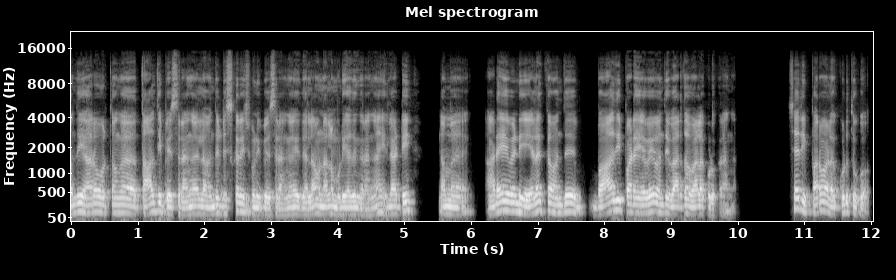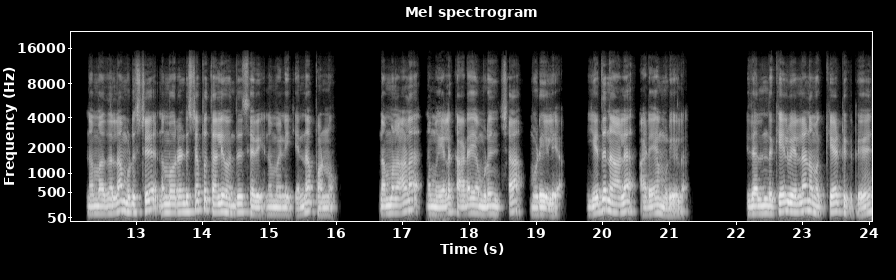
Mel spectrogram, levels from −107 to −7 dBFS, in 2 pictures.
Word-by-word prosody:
வந்து 130 +5 +1
யாரோ 125 +3 +1
ஒருத்தவுங்க 125 0 -2 0.3
தாழ்த்தி 140 +5 +1
பேசுறாங்க, 110 0 +1
இல்ல 110 -1 +1
வந்து 110 +4 +1
டிஸ்கரேஜ் 135 +4 -1
பண்ணி 105 -2 +2
பேசுறாங்க, 95 0 -2
இதெல்லாம் 100 +4 0
உன்னால 110 0 +1
முடியாதுகிறாங்க, 100 -3 0 0.2
இல்லாட்டி 115 +6 +1 0.5
நம்ம 110 0 +2 0.6
அடைய 140 +7 +3
வேண்டிய 135 -5 +3
இலக்க 150 +2 0
வந்து, 125 +3 +2 0.5
பாதிப்பு 160 +8 +2
அடையவே 125 +1 +2
வந்து 130 -1 -1
வேற 110 - 0
ஏதாவது 120 -3 +2
வேல 110 +1 +2
கொடுக்கிறாங்க. - - -5 0.9
சரி 185 -3 +3
பரவாயில்ல 150 -7 +2
குடுத்துக்கோ. - - -1 0.4
நம்ம 110 +1 -1
அதெல்லாம் 125 +8 0
முடிச்சிட்டு, 130 +3 0 0.2
நம்ம 130 0 +1
2 135 +1 +1
ஸ்டெப் 160 +4 -2
தள்ளி 135 +1 +3
வந்து 120 +3 0
சரி, 105 -2 +2
நம்ம 105 -1 0
இன்னக்கி 100 -2 -4
என்ன 145 - +1
பண்ணோம்? 100 +1 -3 0.7
நம்மளால 120 +6 0 0.3
நம்ம 110 0 +1
இலக்க 135 +4 -2
அடைய 120 +3 0
முடிஞ்சா? 110 -2 -1 0.3
முடியலயா? 100 -3 +2 0.5
எதனால 135 -4 +2 0.3
அடைய 110 +4 0
முடியல? 95 - -1 1.0
இத 115 +1 +3
இந்த 115 - +2
கேள்வி 145 0 +5
எல்லாம் 155 +4 +1
நம்ம 130 -6 0 0.2
கேட்டுக்கிட்டு, 145 +1 -1
120 Hz, 140 wpm, -23 LUFS, 110-140 Hz, 1.0 s, கேள்வி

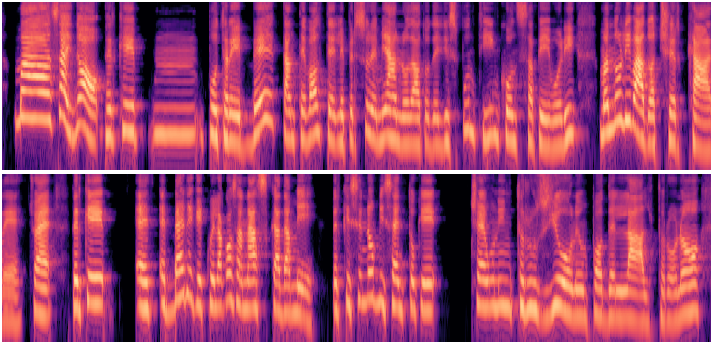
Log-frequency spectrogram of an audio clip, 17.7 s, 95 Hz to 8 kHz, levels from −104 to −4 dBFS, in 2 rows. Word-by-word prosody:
Ma, 375 0 +8
sai, 360 - +4
no 235 -8 +5
perché, 255 +2 -2
mhmm, 250 0 -8
potrebbe, 235 - 0
tante 220 - -2
volte 235 -1 -1
le 200 0 -4
persone 220 +4 -4
mi 215 +3 -2
hanno 215 -4 +2
dato 195 0 -2
degli 190 +1 -6
spunti 245 +2 -7
inconsapevoli, 210 -2 -3 0.3
ma 250 - +2
non 335 +7 0
li 360 0 +3
vado 225 - +7
a 195 - 0
cercare, 185 -5 0
cioè, 205 -4 +3 0.2
perché 260 +2 +3 0.2
è 235 -1 +1
è 260 +1 -3
bene 300 +9 0
che 250 -2 -2
quella 245 0 -1
cosa 285 -3 -1
nasca 235 -1 +2
da 215 -1 0
me, 200 -6 -5
perché 225 +3 -5
sennò 290 +4 -3
mi 275 -2 -5
sento 235 -1 -3
che 225 0 -2 0.3
c'è 250 -3 -1
un'intrusione 240 -4 -2
un 190 -1 -6
po' 205 -2 -3
dell'altro, 180 -1 -2
no? 210 +4 0
230 Hz, 150 wpm, -22 LUFS, 200-255 Hz, 0.3 s, Ma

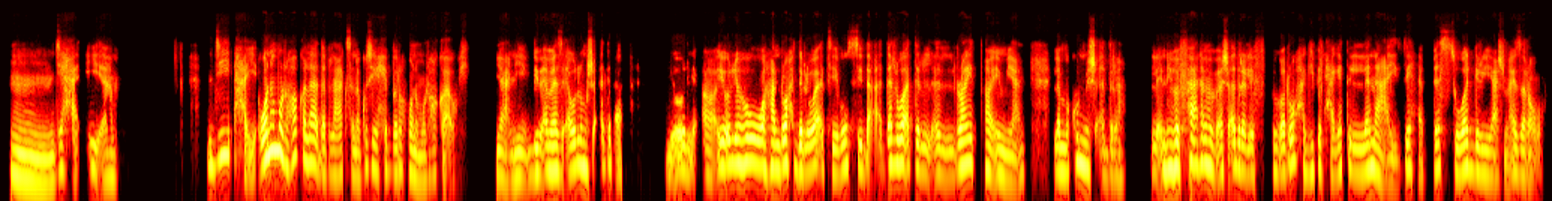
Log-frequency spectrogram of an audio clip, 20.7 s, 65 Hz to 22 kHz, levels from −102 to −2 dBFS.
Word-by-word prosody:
إمم، 120 -5 0
دي 170 +5 -5
حقيقة، 135 -6 -5 1.2
دي 240 +8 +1
حقيقة - - -3
وأنا 235 +7 +10
مُرهقة 240 -4 +4
لأ، 200 -2 +3
ده 150 - -2
بالعكس 140 0 -5
أنا 135 - -4
جوزي 175 +4 -6
يحب 155 -1 -6
أروح 160 +1 -5
وأنا 145 -3 -1
مُرهقة 120 +1 -6
أوي، - - -6 0.5
يعني 130 -1 -3
بيبقى 150 +4 -1
مز 160 0 +3
أقول 170 +4 +1
له 185 - +2
مش 170 - +1
قادرة 310 - -4 0.6
يقول - - +1
لي - - -9
آه، - - -3
يقول 185 +1 +4
لي: 195 - +5
"هو 195 -1 +5
هنروح 180 +2 +4
دلوقتي، 160 -2 +3
بصّي 170 0 -1
بقى - - -2
ده 195 - +3
الوقت 195 -2 +4
ال 145 -4 -3
الright 185 +4 +4 0.2
time 145 -5 -2
يعني." 125 +5 -6 0.4
لمّا 155 -1 +1
أكون 195 +5 0
مش 170 - +3
قادرة، 130 -2 -8 0.4
لإن 165 +1 -2
هو 180 - +8
فعلًا 200 +2 +2
ما 195 - +2
بابقاش 160 -2 0
قادرة 175 -1 +2
الِفّ، 150 -1 -5
باروح 155 +5 -1
أجيب 155 +2 -7
الحاجات 160 -1 -4
اللي 155 -1 -1
أنا 170 -3 +1
عايزاها 150 +10 -5 0.2
بس 170 -2 -4
واجري، 155 -3 0
عشان - - -4
عايزة - - -2
أروّح، - - -6
160 Hz, 180 wpm, -24 LUFS, 145-180 Hz, 1.2 s, وأنا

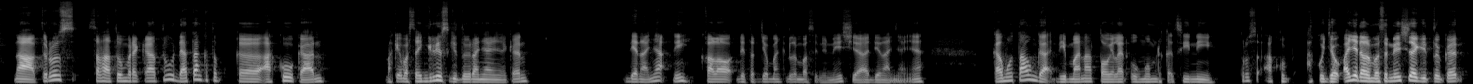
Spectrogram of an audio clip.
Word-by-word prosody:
Nah, - - +7
terus 215 +1 -1
salah 150 -2 +1
satu 155 +3 -2
mereka 150 0 0
tuh 225 +5 -3
datang 155 +8 +2
ke 170 -6 -5 0.2
aku 160 +8 0
kan, 115 +6 0 0.6
make - - -9
bahasa 140 0 -1
Inggris 175 +7 +2
gitu 135 -2 -5
nanya 115 -2 -1
nya 105 -1 -8
kan. 130 +3 -3 1.0
Dia 130 -2 -2
nanya 135 +10 -2
nih, 150 0 -5
kalo 120 -1 +1
diterjemah 120 0 -9
ke 120 - -14
dalam 120 0 -8
Bahasa - - -18
Indonesia, 110 +2 -7
dia 105 0 -7
nanya 100 - -9
nya 125 +2 -6 0.8
"Kamu 145 +6 +2
tau 190 +3 +2
nggak 125 - -1
di 125 - -1
mana 120 +3 0
toilet 120 -2 -2
umum 125 0 -6
deket 125 - -11
sini," 120 -4 -4 0.2
terus 165 +8 -11
aku 140 - -9 0.2
aku 135 0 -3
jawab 135 0 +2
aja - - +10
dalam 160 -6 +9
bahasa 135 +3 +3
Indonesia 175 +3 +7
gitu 140 -2 0
kan, 145 +2 +2
135 Hz, 195 wpm, -25 LUFS, 120-150 Hz, 1.0 s, aja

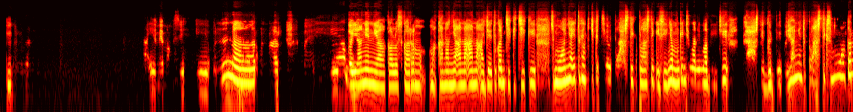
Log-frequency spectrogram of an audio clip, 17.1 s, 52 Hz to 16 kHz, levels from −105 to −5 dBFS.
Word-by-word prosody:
Mhm. 205 - -7 2.7
Ah 455 - -15
iya 410 -1 -11
memang 440 -1 -13
sih. 400 0 -15 0.3
Iya, 400 - -15 0.2
benar 270 - 0 0.2
benar. 215 - -10 0.8
Ba - - -40 0.2
iya, 420 +1 -5 0.2
bayangin 215 +3 +4
ya, 195 - +4
kalau 195 0 -2
sekarang 205 +1 -3 0.3
makanannya 210 +2 -2
anak-anak 215 +1 +1
aja 205 +2 0
itu 205 - -8
kan 235 - +2
ciki-ciki, 210 +2 +1 0.4
semuanya 240 +4 +2
itu 280 - -3
yang 280 -2 0
kecil-kecil - - -1
plastik-plastik 235 -1 +1
isinya 215 +5 +1
mungkin 255 +3 -3
cuma 245 -1 -3
5 230 -1 0
biji, 210 +5 -7 0.4
plastik 220 - +3
gede. 215 +1 -6
Bayangin 275 +9 0
itu - - -5
plastik 305 - +4
semua 320 +3 -6
kan. 345 +1 +3
230 Hz, 130 wpm, -24 LUFS, 210-280 Hz, 2.7 s, bayangin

